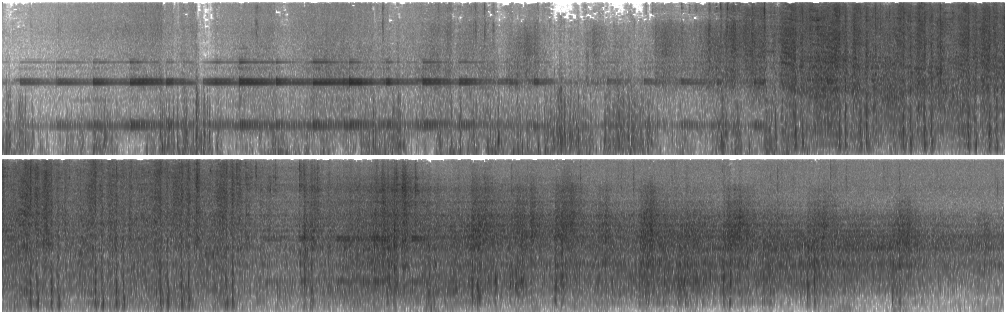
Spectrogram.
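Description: Passenger train passing close by. A steady two-pitch tone sounds for about the first ten seconds. Then the coaches go past with a dense, rhythmic clacking of wheels over the rails, easing off near the end.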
